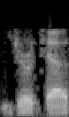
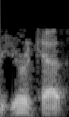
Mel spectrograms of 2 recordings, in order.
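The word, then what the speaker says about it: Jurkat: This line is called the JLAT, so these are derived from JurCat or YurCat cells, depending on how you want to pronounce it.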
